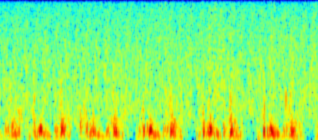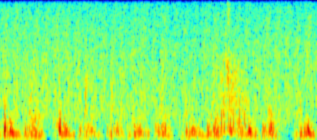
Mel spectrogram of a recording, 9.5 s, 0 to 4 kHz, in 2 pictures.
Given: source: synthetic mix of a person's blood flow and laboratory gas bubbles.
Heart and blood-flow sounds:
Doppler ultrasound of blood flow; precordium
1.18-1.25 s: bubbles
4.26-4.45 s: bubbles
8.05-8.50 s: bubbles
From the record:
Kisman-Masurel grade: 122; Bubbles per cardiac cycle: 1 to 2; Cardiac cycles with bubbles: 10 to 50%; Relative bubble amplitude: moderate (0.250 to 0.450); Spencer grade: 2 (many but less than half of the cardiac periods contain bubble signals, singularly or in groups); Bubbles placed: anywhere in the cardiac cycle

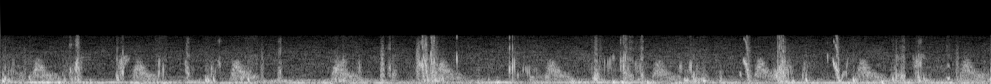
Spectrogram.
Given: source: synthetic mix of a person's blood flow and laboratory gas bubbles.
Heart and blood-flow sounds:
Doppler ultrasound of blood flow; subclavian vein
0.00-0.34 s: bubbles
0.61-0.84 s: bubbles
1.13-1.30 s: bubbles
1.55-1.67 s: bubbles
1.83-1.94 s: bubbles
2.03-2.22 s: bubbles
2.30-2.58 s: bubbles
2.77-2.85 s: bubbles
3.30-3.63 s: bubbles
3.87-3.98 s: bubbles
4.06-4.61 s: bubbles
5.06-5.62 s: bubbles
5.88-6.47 s: bubbles
6.78-7.11 s: bubbles
7.17-7.25 s: bubbles
7.38-7.62 s: bubbles
7.71-7.97 s: bubbles
8.00-8.11 s: bubbles
8.24-8.60 s: bubbles
8.89-9.07 s: bubbles
9.12-9.32 s: bubbles
9.45-9.53 s: bubbles
9.86-9.92 s: bubbles
From the record:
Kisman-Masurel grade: 243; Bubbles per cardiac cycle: several, 3 to 8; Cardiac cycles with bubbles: 100%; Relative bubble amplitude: loud (0.450 to 0.775); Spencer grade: 3 (all of the cardiac periods contain showers or single bubble signals, but not dominating or overriding the cardiac motion signals); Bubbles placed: anywhere in the cardiac cycle

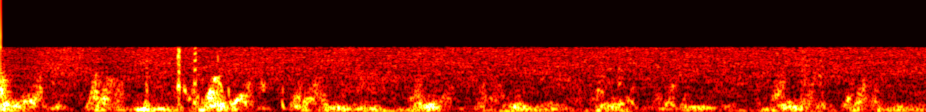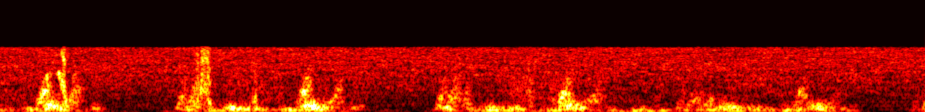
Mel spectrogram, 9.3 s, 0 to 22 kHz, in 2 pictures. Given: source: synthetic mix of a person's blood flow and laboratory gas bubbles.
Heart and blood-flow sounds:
Doppler ultrasound of blood flow; precordium
0.71-0.79 s: bubbles
0.87-1.16 s: bubbles
1.29-1.33 s: bubbles
1.40-1.55 s: bubbles
3.07-3.11 s: bubbles
4.00-4.14 s: bubbles
4.80-5.06 s: bubbles
5.51-5.72 s: bubbles
5.87-5.92 s: bubbles
From the record:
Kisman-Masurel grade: 221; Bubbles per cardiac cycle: several, 3 to 8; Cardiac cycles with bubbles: 10 to 50%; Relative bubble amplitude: barely perceptible (0.100 to 0.250); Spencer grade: 2 (many but less than half of the cardiac periods contain bubble signals, singularly or in groups); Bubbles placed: anywhere in the cardiac cycle

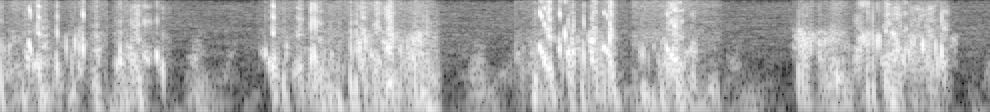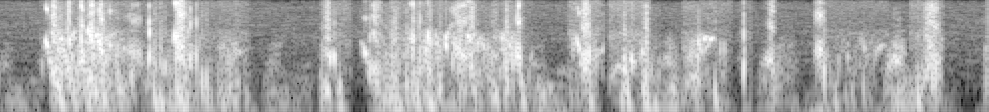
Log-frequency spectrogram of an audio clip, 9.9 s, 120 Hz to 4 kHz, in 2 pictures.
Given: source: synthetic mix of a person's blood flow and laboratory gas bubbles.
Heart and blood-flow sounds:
Doppler ultrasound of blood flow; precordium
0.00-0.87 s: bubbles
1.30-2.23 s: bubbles
2.59-3.63 s: bubbles
3.97-4.81 s: bubbles
5.15-6.22 s: bubbles
6.55-6.72 s: bubbles
6.76-7.62 s: bubbles
7.79-7.98 s: bubbles
8.01-8.62 s: bubbles
8.64-8.71 s: bubbles
8.78-8.86 s: bubbles
9.03-9.41 s: bubbles
9.51-9.68 s: bubbles
9.87-9.90 s: bubbles
From the record:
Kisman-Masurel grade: 444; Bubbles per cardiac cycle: continuous sound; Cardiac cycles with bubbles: 100%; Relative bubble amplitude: maximal (0.775 to 0.999); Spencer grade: 4 (maximum detectable bubble signal sounding continuously throughout systole and diastole of every cardiac period, and overriding the amplitude of the normal cardiac signals); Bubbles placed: only in the low amplitude regions of the cardiac cycle

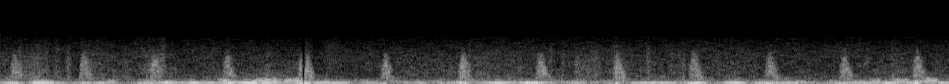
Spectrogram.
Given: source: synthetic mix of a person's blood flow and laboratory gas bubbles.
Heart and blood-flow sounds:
Doppler ultrasound of blood flow; subclavian vein
2.65-2.72 s: bubbles
From the record:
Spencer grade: 1 (occasional bubble signal discernible with the cardiac motion signal, with majority of cardiac periods free of bubbles); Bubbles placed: anywhere in the cardiac cycle

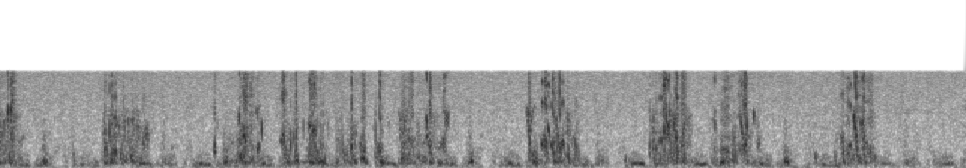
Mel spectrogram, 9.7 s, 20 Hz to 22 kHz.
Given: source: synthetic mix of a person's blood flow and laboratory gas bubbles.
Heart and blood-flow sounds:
Doppler ultrasound of blood flow; precordium
0.00-0.27 s: bubbles
1.01-1.53 s: bubbles
2.12-2.21 s: bubbles
2.25-2.67 s: bubbles
2.80-3.30 s: bubbles
3.34-3.92 s: bubbles
3.96-4.52 s: bubbles
5.26-5.83 s: bubbles
6.48-7.01 s: bubbles
7.10-7.64 s: bubbles
8.32-8.79 s: bubbles
From the record:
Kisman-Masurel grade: 333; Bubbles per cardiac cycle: rolling drumbeat, 9 or more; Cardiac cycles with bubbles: 50 to 99%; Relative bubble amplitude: loud (0.450 to 0.775); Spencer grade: 3 (all of the cardiac periods contain showers or single bubble signals, but not dominating or overriding the cardiac motion signals); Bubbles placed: anywhere in the cardiac cycle

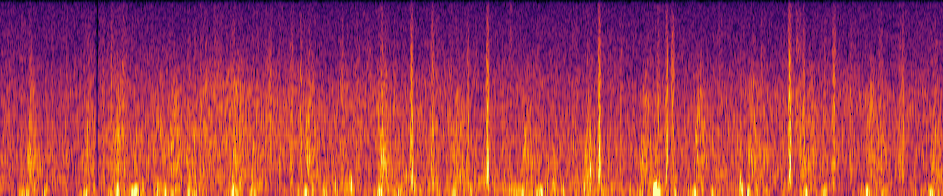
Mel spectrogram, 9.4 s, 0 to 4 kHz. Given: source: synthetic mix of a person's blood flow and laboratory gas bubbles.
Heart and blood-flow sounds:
Doppler ultrasound of blood flow; subclavian vein
no bubbles
From the record:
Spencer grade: 0 (complete lack of bubble signals)

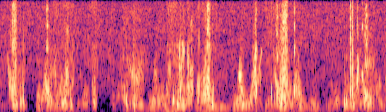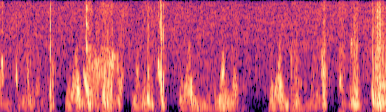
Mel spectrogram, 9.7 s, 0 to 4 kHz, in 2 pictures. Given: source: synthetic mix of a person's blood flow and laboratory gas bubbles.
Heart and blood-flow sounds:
Doppler ultrasound of blood flow; precordium
0.08-0.34 s: bubbles
0.54-0.94 s: bubbles
1.14-1.23 s: bubbles
1.52-1.81 s: bubbles
2.08-2.42 s: bubbles
2.46-2.71 s: bubbles
3.15-3.28 s: bubbles
3.32-3.72 s: bubbles
4.28-4.89 s: bubbles
5.00-5.08 s: bubbles
5.15-5.23 s: bubbles
5.42-5.54 s: bubbles
5.85-6.38 s: bubbles
6.61-6.91 s: bubbles
8.45-8.61 s: bubbles
8.83-8.94 s: bubbles
9.05-9.14 s: bubbles
9.18-9.35 s: bubbles
9.45-9.66 s: bubbles
From the record:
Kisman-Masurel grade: 333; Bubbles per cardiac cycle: rolling drumbeat, 9 or more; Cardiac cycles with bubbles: 50 to 99%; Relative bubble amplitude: loud (0.450 to 0.775); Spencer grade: 3 (all of the cardiac periods contain showers or single bubble signals, but not dominating or overriding the cardiac motion signals); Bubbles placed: only in the low amplitude regions of the cardiac cycle

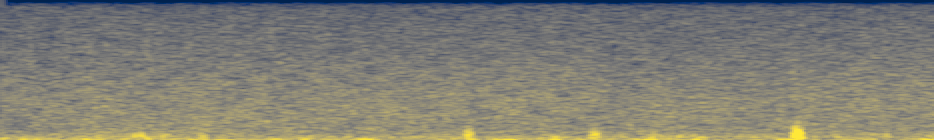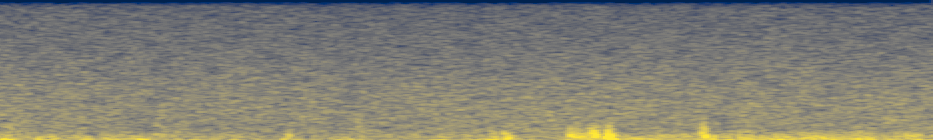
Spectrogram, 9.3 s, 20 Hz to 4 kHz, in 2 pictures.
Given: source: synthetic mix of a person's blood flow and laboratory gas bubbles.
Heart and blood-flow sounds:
Doppler ultrasound of blood flow; subclavian vein
no bubbles
From the record:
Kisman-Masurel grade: 000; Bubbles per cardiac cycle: 0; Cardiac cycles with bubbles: 0%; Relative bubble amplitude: no bubbles discernible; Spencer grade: 0 (complete lack of bubble signals)

